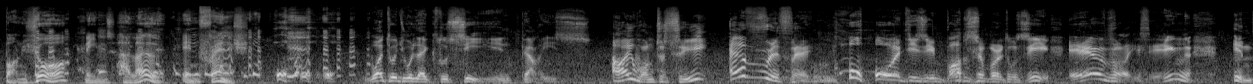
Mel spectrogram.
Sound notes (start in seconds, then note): 0.0 snorts; 3.0 chuckles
